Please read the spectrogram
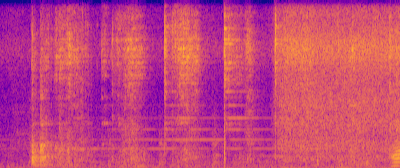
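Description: Metal spatula scraping and clinking against an aluminium kadai as thick frying masala is stirred, a few sharp knocks in the first three seconds. Then, just before three seconds in, a steady frying sizzle.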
